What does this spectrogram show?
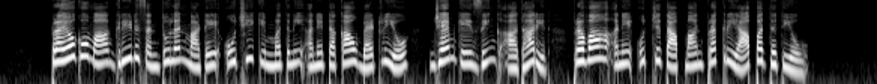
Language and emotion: Gujarati, neutral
